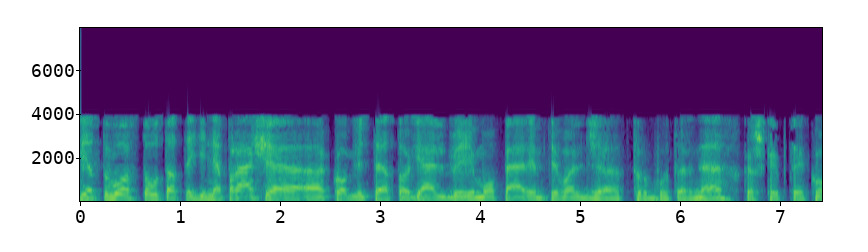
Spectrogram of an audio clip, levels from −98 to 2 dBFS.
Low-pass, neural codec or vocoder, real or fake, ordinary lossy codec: 7.2 kHz; none; real; AAC, 16 kbps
